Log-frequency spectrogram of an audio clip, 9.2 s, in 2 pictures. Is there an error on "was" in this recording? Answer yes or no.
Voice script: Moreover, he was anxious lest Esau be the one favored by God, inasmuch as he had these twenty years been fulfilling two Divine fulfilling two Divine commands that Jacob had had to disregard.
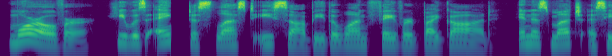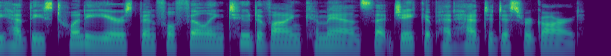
no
